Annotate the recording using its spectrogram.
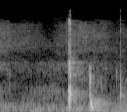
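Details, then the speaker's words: Baby hiccuping: two short, sharp hiccup bursts in a quiet room, followed by a faint third sound; infant hiccups. "你在打嗝，你自己听，你自己听，你要打哥哥的声音。"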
